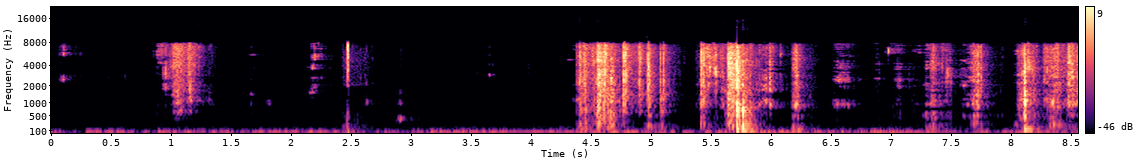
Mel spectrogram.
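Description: Close-up eating sounds: chewing a piece of sauced chicken and licking sticky fingers. There is a sharp click about two and a half seconds in, and a loud stretch of rustling and handling noise from about four and a half to six and a half seconds, followed by a few small clicks.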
